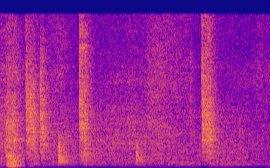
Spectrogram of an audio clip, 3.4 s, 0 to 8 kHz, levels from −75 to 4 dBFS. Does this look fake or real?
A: real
